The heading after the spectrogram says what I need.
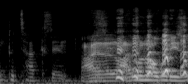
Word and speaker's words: Patuxent: all right and kenny yes pronounced patuxent okay i did say patuxent i don't know what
